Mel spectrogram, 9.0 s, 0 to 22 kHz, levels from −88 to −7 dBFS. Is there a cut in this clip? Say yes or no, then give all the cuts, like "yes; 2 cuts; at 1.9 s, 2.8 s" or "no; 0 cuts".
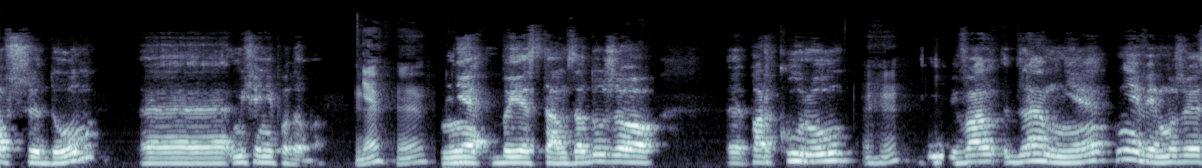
yes; 1 cut; at 3.3 s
